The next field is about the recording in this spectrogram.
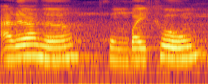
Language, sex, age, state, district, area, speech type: Bodo, female, 18-30, Assam, Baksa, rural, spontaneous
